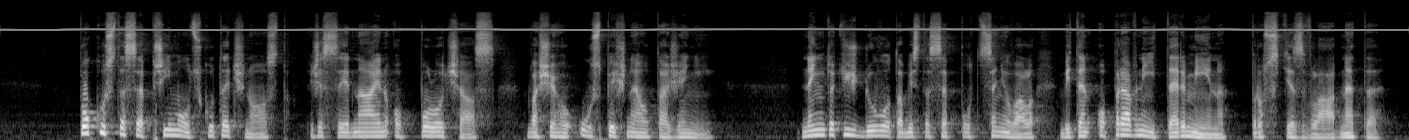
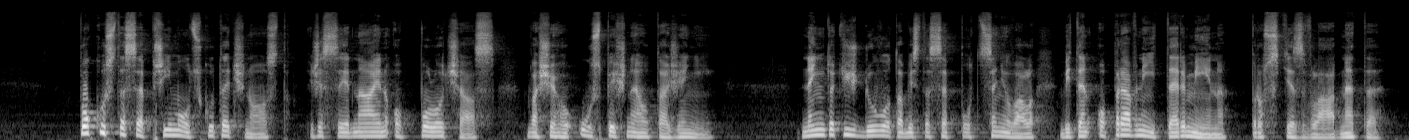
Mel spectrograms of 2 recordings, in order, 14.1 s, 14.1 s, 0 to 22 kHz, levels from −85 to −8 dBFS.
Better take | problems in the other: second | high-pitched whine; loud; throughout; 9 kHz, 10 dB below the speech

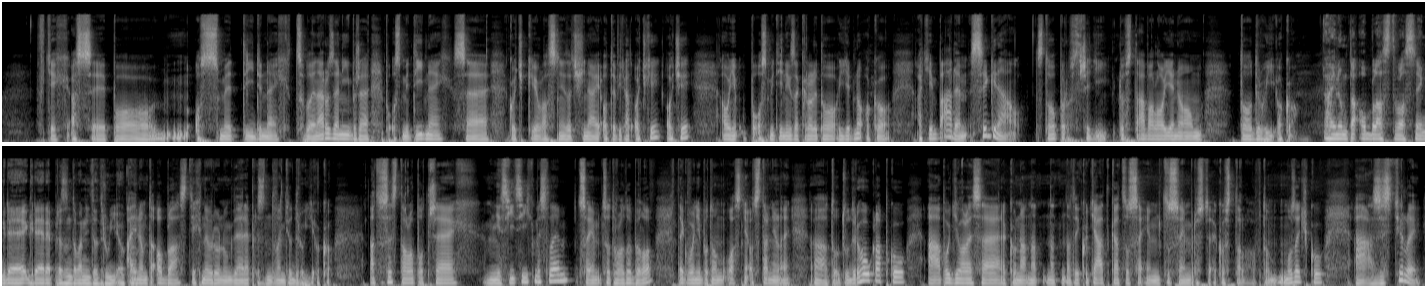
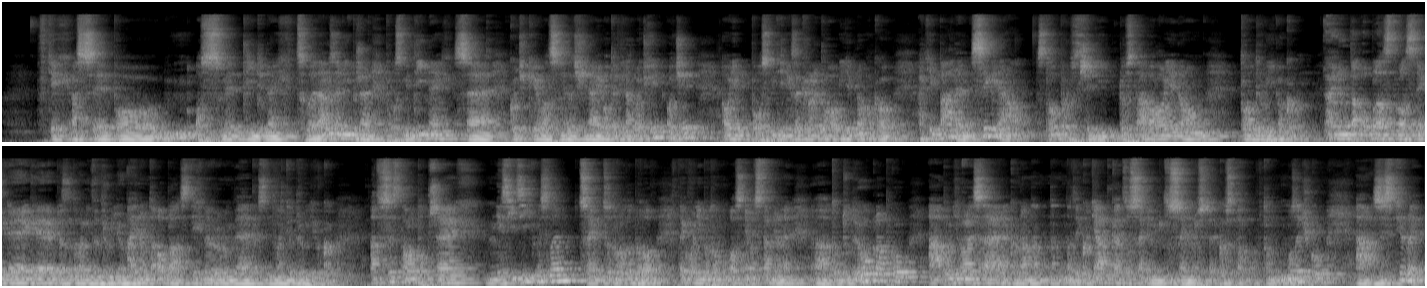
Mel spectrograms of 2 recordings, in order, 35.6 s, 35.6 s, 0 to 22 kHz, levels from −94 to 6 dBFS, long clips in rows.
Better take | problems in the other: first | off-mic speech; far // room echo; noticeable; dies away in 0.8 s

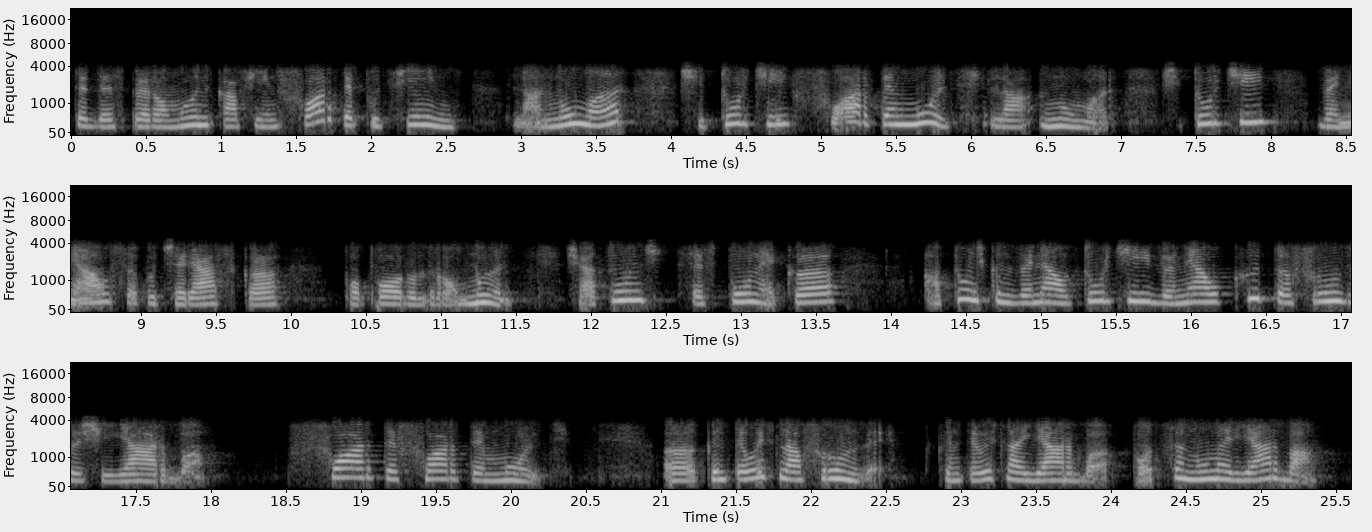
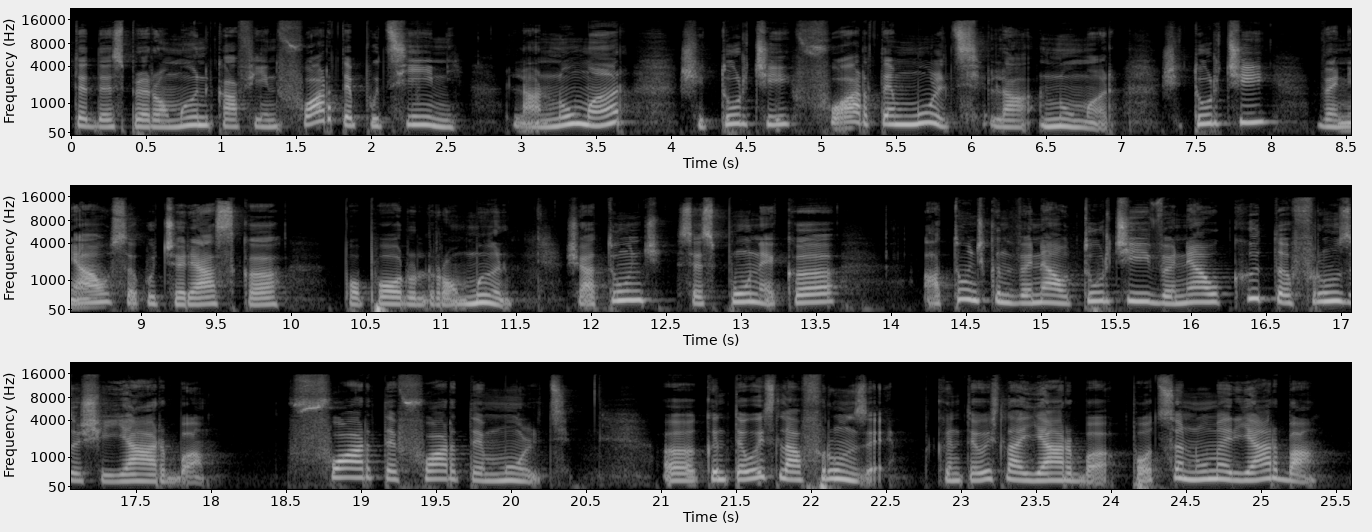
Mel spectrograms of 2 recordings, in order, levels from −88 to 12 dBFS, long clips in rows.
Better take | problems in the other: second | phone-call audio; poor line

